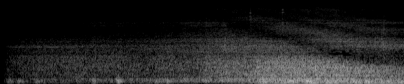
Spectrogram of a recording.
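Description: A four-cylinder 1992 Toyota pickup driving past on a gravel road: its engine and tyre noise grow louder, peak about three quarters of the way in, and begin to fade as it passes.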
